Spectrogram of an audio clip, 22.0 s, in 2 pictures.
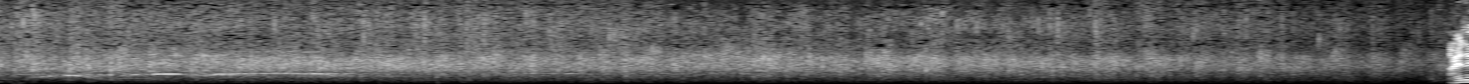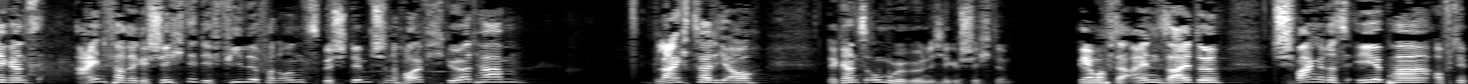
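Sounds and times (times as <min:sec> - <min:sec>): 
audience applause: 0:00.0 - 0:11.8
speech: 0:10.9 - 0:15.1, 0:15.8 - 0:22.0.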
